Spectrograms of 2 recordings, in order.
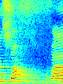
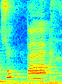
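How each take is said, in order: First: The consonant is a fricative with air released. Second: The consonant is a stop with closed lips. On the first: The speaker calls it right. "keluarkan anginnya, jangan ditahan" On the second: The speaker calls it wrong. "masih sering teras. ... ini nempel bibirnya, jangan ditempelin ya"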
